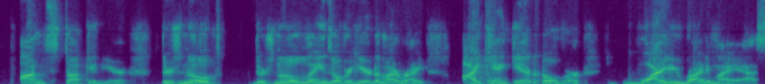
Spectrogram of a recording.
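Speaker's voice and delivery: livid heated rant. Driving alone on the freeway with a car tailgating, retelling an angry yell. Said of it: "And I'm just yelling".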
